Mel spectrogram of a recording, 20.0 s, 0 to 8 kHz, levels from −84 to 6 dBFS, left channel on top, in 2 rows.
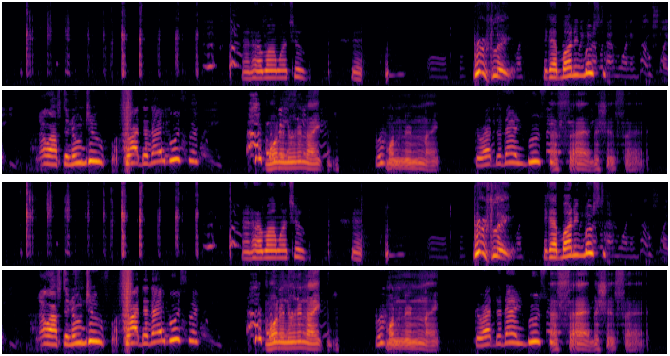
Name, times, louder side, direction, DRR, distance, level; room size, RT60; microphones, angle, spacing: voice 1, 3.0-3.6 6.4-6.7 7.4-7.6 8.4-10.2 12.1-13.3 13.6-14.9 18.1-18.9, left 4 dB, 50° left, 5.8 m, -42 dB
voice 2, 3.6-4.6 5.2-5.4 8.1-8.9 10.5-12.9 14.0-14.1 15.6-15.7 17.1-18.3, right 2 dB, 45° right, 3.3 m, -23 dB
voice 3, 7.1-7.7 13.9-14.8 15.7-16.5 18.2-19.6, right 2 dB, 70° right, 2.4 m, -26 dB
head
